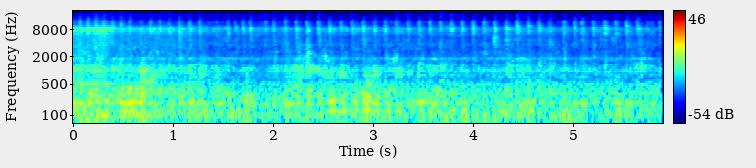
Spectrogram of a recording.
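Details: Outboard engine recovered after being submerged, restarted hot right after shutdown following run under load to dry out: catches and settles to even busy idle, steady chatter, no stumbling; normal hot restart and idle.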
